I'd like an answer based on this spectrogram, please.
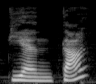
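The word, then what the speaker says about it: pięta: п'ята п'ята і п'яти Давайте скажемо попоску то пєнта пєнта Ну і пєнти пєнта ПН і вже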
